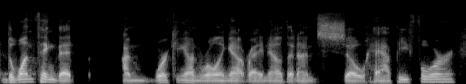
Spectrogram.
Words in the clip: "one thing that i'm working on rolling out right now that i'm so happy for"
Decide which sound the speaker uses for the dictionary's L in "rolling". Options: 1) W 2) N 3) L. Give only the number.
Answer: 3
